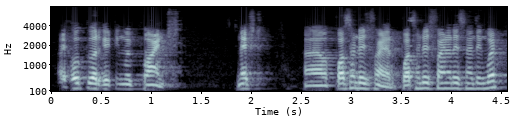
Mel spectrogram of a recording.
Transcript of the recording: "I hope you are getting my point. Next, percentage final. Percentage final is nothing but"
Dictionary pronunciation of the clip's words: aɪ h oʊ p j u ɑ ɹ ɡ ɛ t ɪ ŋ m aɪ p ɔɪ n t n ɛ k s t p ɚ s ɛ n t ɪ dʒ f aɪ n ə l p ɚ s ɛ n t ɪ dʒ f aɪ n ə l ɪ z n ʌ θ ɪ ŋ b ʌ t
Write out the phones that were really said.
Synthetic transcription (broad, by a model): aɪ h oʊ p j u ɑ ɹ ɡ ɛ t ɪ ŋ m aɪ p ɔɪ n t n ɛ k s t p ɚ s ɛ n t ɪ dʒ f aɪ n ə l p ɚ s ɛ n t ɪ dʒ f aɪ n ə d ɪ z n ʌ t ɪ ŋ b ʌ t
